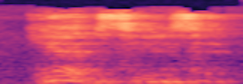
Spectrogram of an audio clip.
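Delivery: usual speaking voice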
